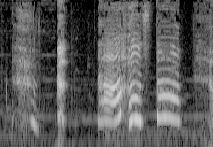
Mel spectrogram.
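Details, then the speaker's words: Woman gets hiccups during a live game stream, wondering if excitement caused them: sharp, abrupt voiced hiccup among short vocal outbursts, faint background music; she says one jolted her. "oh no i have the hiccups no and the food's ready why did i get them did i get too excited"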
